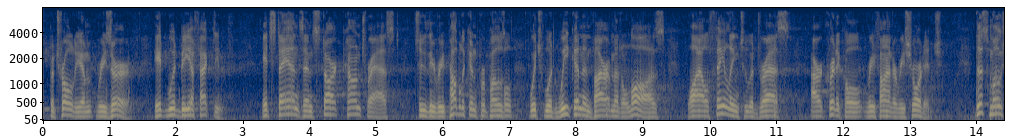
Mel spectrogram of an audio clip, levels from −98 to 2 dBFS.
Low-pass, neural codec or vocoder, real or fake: 7.2 kHz; codec, 16 kHz, 8 kbps, FunCodec, trained on Chinese and English, 25 frames a second; fake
